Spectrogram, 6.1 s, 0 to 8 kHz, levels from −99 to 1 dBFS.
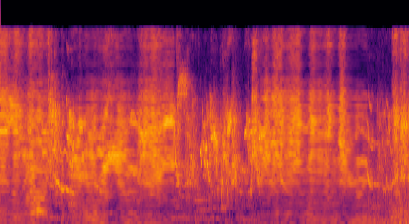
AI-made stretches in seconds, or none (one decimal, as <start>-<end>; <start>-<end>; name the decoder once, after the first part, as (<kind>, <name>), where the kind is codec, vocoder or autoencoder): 0.0-0.7 (vocoder, HiFi-GAN); 1.1-2.6; 3.9-5.5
